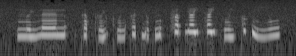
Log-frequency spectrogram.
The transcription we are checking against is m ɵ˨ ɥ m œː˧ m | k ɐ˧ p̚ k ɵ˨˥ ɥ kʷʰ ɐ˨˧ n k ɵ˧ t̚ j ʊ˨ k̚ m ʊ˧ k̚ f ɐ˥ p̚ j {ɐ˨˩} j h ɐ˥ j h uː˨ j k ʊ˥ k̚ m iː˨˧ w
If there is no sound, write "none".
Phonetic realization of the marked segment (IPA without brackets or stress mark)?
ɐ˥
